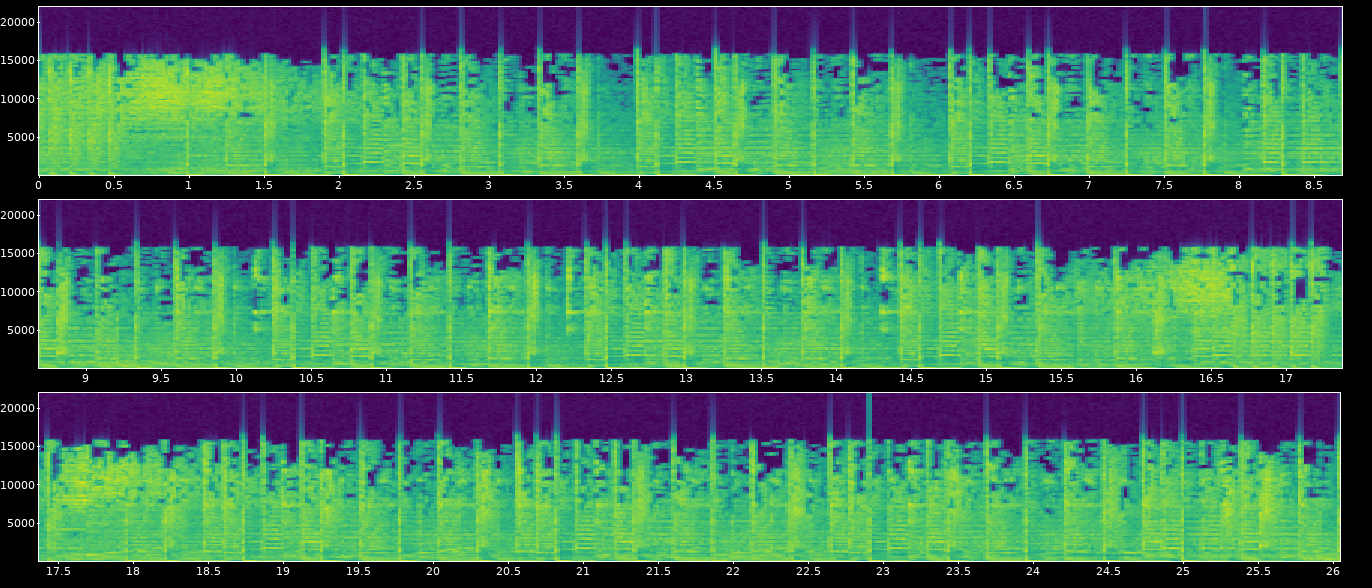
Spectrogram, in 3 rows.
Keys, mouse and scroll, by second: 0.3 click, 0.7 KP_0, 2.3 click, 2.6-3.3 scroll down 6, 2.9 click, 3.3-4.9 drag, 4.9-6.1 middle drag, 5.2-8.0 drag, 8.8 shift+click, 11.4 click, 12.4 click, 12.8 click, 13.9 KP_7, 14.1 scroll up 2, 14.3 click, 14.7 g, 20.2 g, 21.5 click, 21.9 click, 24.8 click.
